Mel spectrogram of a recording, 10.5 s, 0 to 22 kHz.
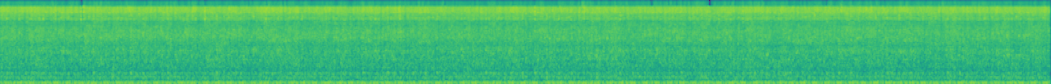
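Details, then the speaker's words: V8 just started after cranking to build oil pressure: deep, lumpy idle with a faint, uneven tapping of roughly 160 a minute. Owner suspects a bound-up rocker arm; not confirmed. "them rocker arms. One more time. Sound like I got one bound up."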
